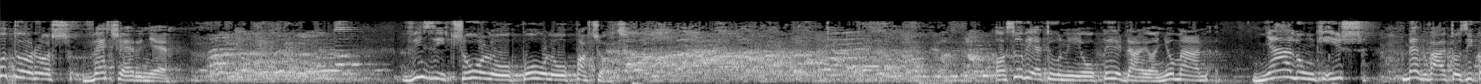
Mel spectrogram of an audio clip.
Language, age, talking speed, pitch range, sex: Hungarian, 50-69, 55 wpm, 190-270 Hz, female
